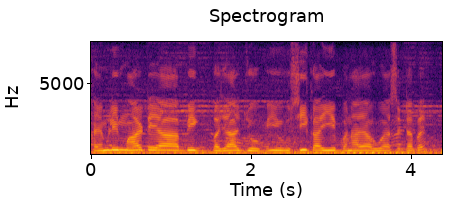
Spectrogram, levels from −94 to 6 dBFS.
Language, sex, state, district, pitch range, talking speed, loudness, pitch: Hindi, female, Uttar Pradesh, Lucknow, 140-155 Hz, 205 wpm, -15 LUFS, 145 Hz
